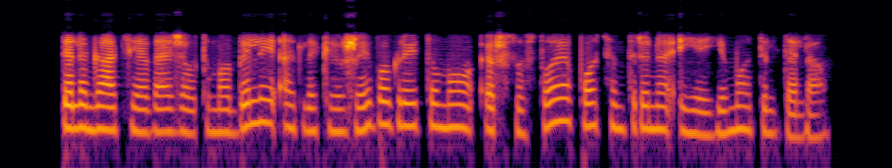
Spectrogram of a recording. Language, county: Lithuanian, Šiauliai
